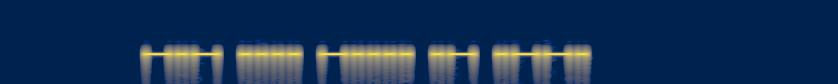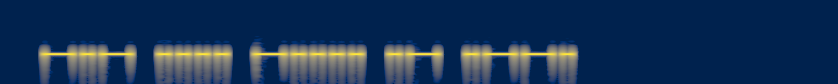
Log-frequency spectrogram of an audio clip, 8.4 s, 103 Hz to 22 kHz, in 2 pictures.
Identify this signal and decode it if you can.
Morse code, heard as a keyed tone, about 31 wpm, 700 Hz. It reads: KH6AP KH6AP
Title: Speed Racing - USA 2x2 Call Signs 25wpm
